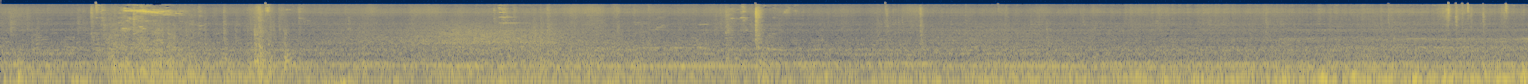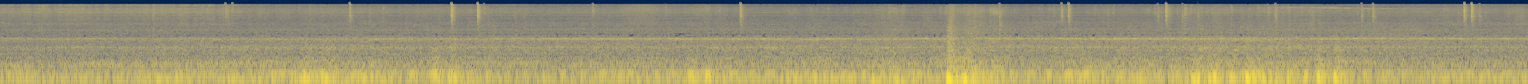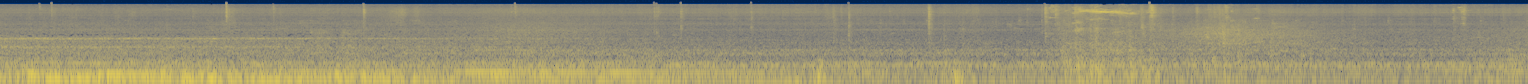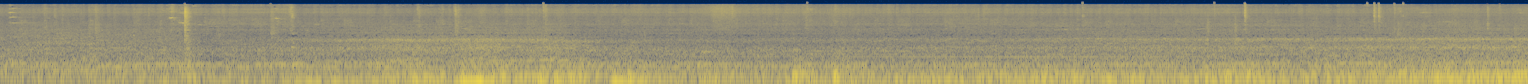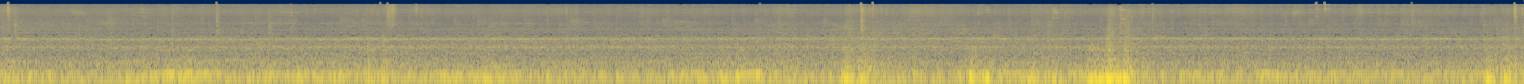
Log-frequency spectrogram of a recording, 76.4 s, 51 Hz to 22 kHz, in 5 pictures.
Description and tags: tram inside 02
inside a Melbourne tram, music playing through headphones by passenger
